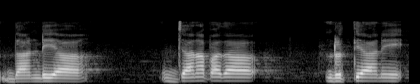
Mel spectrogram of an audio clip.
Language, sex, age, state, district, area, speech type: Sanskrit, male, 30-45, Telangana, Ranga Reddy, urban, spontaneous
